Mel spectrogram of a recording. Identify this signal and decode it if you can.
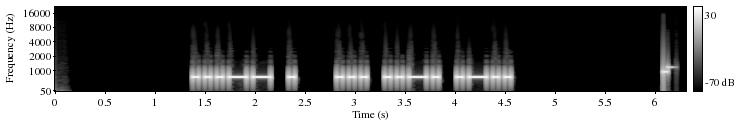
Morse code, heard as a keyed tone, about 20 wpm, 700 Hz. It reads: 3E SFL
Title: Field Day Exchanges Encore - 20wpm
